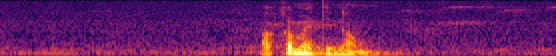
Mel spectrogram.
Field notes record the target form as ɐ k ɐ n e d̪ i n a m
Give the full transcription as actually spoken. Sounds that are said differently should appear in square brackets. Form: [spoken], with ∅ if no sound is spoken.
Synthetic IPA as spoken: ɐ k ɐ [m] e [t̪] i n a m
